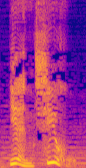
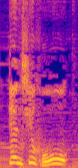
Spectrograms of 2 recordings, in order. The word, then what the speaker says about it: 雁栖湖: 听众朋友，今天给您介绍的这个水系啊，叫做雁栖湖，这是咱北京人都熟悉的一座湖，咱老百姓叫白了都给叫成了雁栖湖了。实际上啊，这个地方啊应该读作雁栖湖。雁栖湖位于怀柔城北 8公里，每年的春秋两季常常有成群的大雁来湖中栖息，故而得名雁栖湖。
